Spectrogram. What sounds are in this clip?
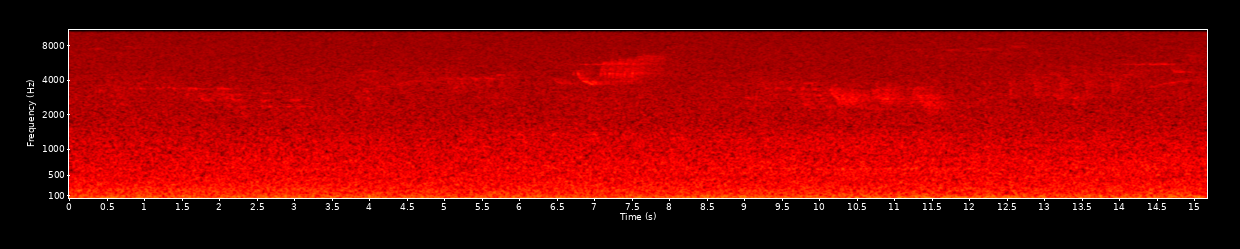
Veery, Yellow-rumped Warbler, Black-throated Blue Warbler, Black-throated Green Warbler, Scarlet Tanager, Ovenbird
